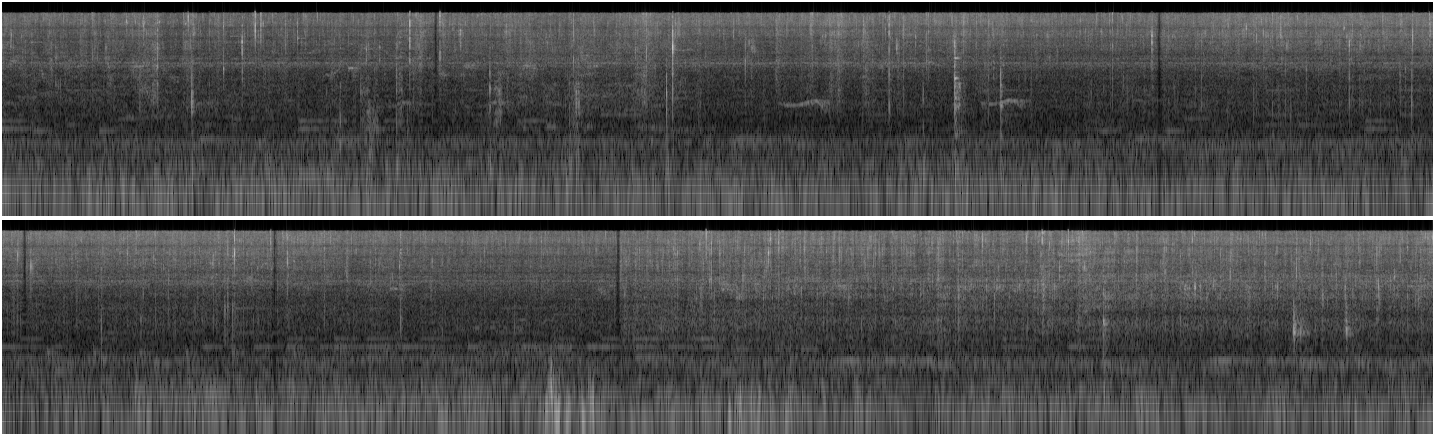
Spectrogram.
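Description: Tofu cubes with dried chillies and garlic sizzling in oil and gochujang sauce in a nonstick pan, stirred and scraped with a wooden spatula, with scattered clicks and occasional knocks of the spatula on the pan. The sizzle grows louder and brighter about two-thirds of the way in.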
